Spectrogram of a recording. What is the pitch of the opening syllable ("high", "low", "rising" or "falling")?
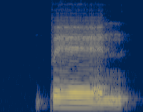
low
